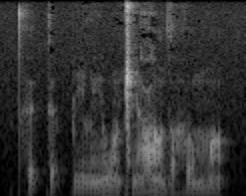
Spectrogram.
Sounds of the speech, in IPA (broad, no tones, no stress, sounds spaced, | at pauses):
t̪ʰ ɘ kː ɘ pː i l ĩ w õ ǁ ĩ ʕ ɔ̃ d ɔ ɦ o mː ɔ̃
